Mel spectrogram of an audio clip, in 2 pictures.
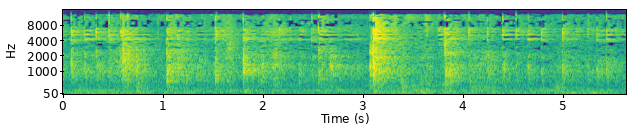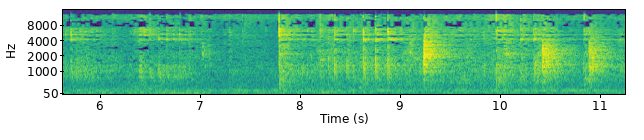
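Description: Scattered knocks and clicks of a plastic toy baseball bat and ball on a concrete floor, the loudest knock about three seconds in, over a faint low steady hum.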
